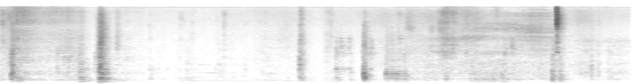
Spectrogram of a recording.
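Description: Handling knocks and clicks as a light is plugged in and switched on, a few sharp clicks spread out with faint fumbling between them and the loudest click near the end, as the light comes on.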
